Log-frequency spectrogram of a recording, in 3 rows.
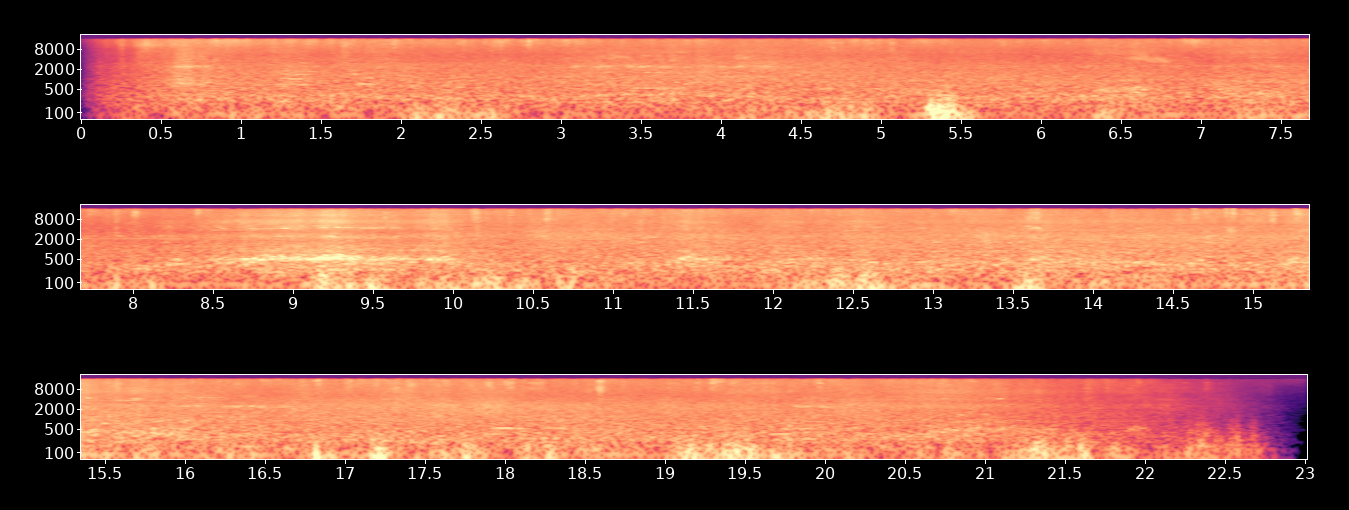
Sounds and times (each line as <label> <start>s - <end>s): wind in a terrace with light whistles 0.0s - 22.8s
people talking at the distance 0.6s - 4.6s
people talking at the distance 17.6s - 18.7s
